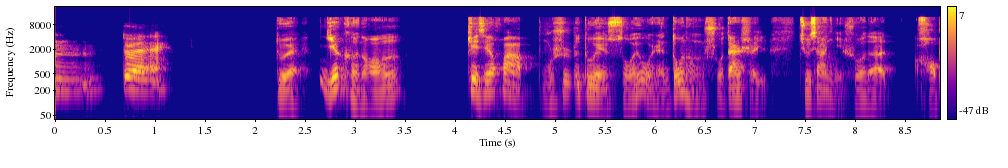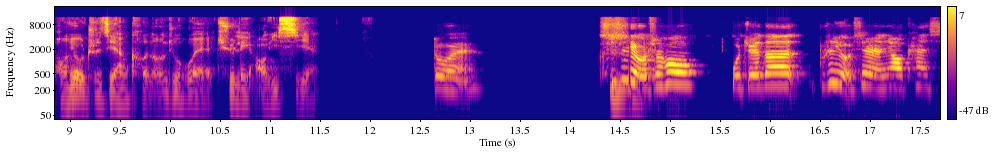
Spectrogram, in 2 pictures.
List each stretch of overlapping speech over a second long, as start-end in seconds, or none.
none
